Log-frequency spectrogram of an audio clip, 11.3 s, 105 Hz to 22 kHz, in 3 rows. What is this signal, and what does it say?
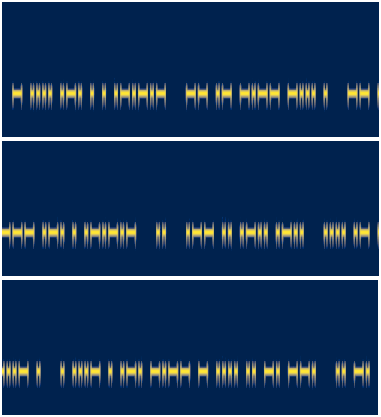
Morse code, heard as a keyed tone, about 40 wpm, 600 Hz. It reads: THREE. MAYBE MORE. I WILL HAVE EVERYTHING IN
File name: the old man and the sea 2 40wpm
